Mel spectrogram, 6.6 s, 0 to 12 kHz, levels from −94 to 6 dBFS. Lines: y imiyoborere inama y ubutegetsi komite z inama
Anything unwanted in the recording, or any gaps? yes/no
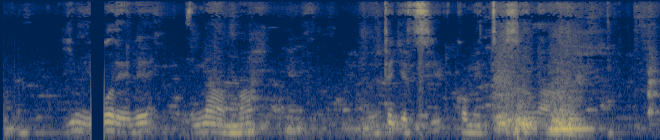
yes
